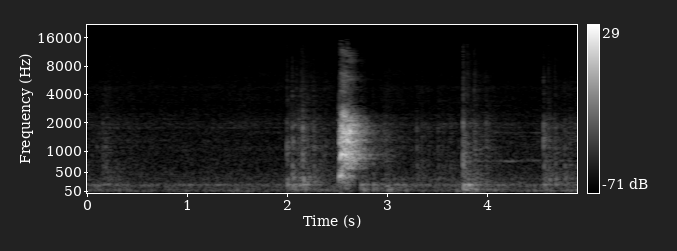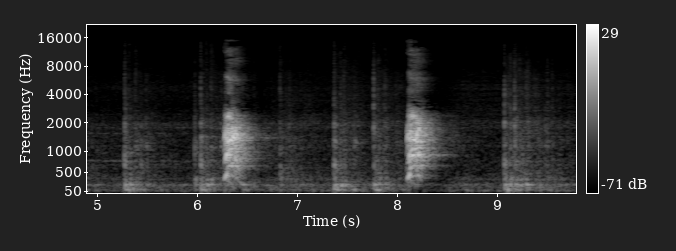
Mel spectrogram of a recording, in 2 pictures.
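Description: A small dog barks three loud, sharp barks, the last two close together. Fainter thuds and pops from fireworks on a television come between the barks.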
